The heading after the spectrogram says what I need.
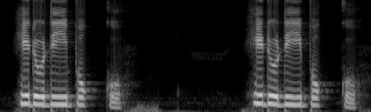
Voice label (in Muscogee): "hetute pokko", Muscogee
